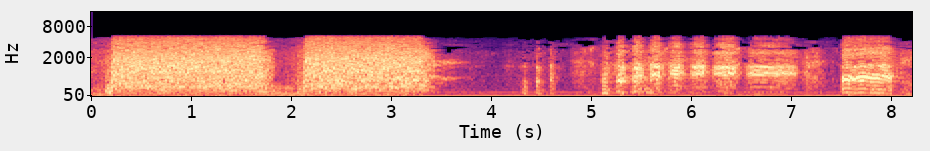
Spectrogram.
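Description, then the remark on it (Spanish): Two men fire pistols at each other at the same moment in a duel: two loud, harsh blasts ring out back to back, each with a long noisy tail, followed by a man's mocking laughter in short bursts. “Creíbas que le iba a dejar los tiros a tu pistola.”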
